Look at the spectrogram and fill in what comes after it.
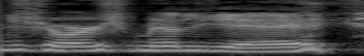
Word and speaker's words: Georges Méliès: I did have to laugh, though, when someone had emailed us and asked why we did not pronounce the R in Georges Méliès' name, but we did pronounce the R in the Lumière brothers' name.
